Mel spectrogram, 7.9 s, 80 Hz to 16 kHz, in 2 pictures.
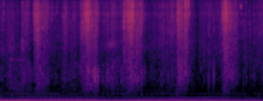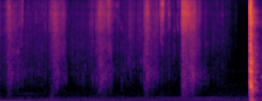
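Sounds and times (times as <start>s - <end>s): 
footsteps on a gravel path to a front door: 0.0s - 7.8s
low hum: 0.0s - 7.8s.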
